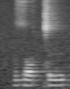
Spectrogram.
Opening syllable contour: high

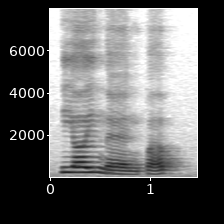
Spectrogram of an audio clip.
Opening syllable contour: high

